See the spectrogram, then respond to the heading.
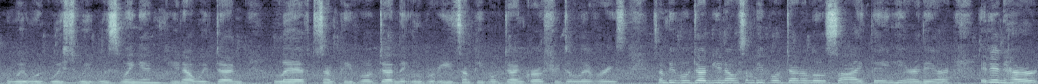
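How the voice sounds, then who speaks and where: With audible room echo and noticeable background noise, a woman speaks at a medium pitch and fairly quick pace with fairly even intonation. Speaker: network marketing promoter. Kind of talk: casual vlog monologue. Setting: outdoors. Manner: monotone.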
